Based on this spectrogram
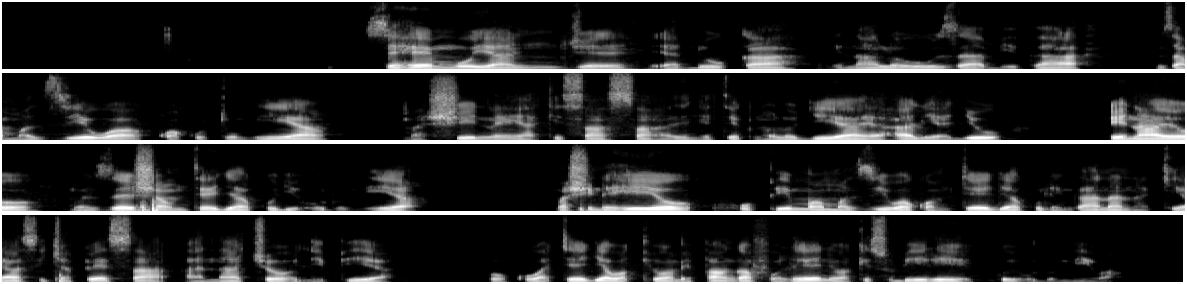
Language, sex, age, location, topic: Swahili, male, 18-24, Dar es Salaam, finance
